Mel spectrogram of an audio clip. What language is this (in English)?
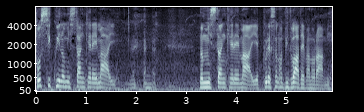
Italian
